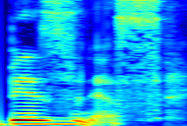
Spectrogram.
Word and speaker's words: business: And lastly, the I in business. Completely dropped, but very commonly mispronounced.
